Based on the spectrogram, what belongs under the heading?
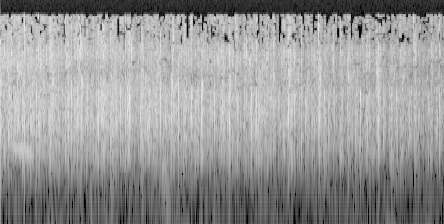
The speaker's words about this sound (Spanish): Un aplauso para Jesús, un aplauso para Jesús.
